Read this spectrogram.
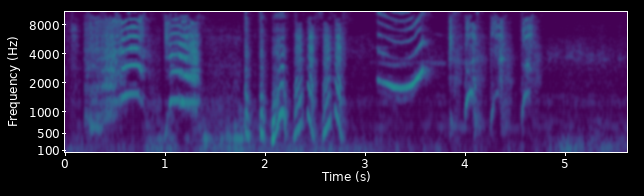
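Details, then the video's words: A talking Alexandrine parakeet says "miyan mithu" in a run of hoarse, harmonic, word-like syllables, some rising and falling sharply, with a faint low hum behind. "talking raw parrot || miyan mithu"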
